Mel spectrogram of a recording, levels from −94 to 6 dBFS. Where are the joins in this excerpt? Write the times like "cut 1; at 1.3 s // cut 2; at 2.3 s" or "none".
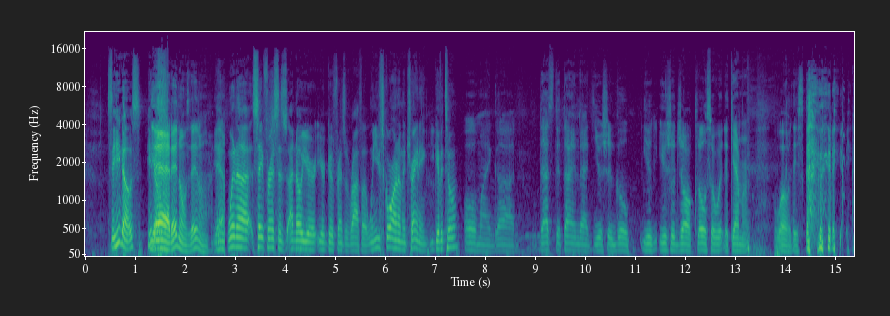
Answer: cut 1; at 2.8 s

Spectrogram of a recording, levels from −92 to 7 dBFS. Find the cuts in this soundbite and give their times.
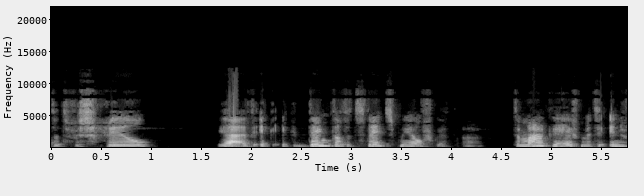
none

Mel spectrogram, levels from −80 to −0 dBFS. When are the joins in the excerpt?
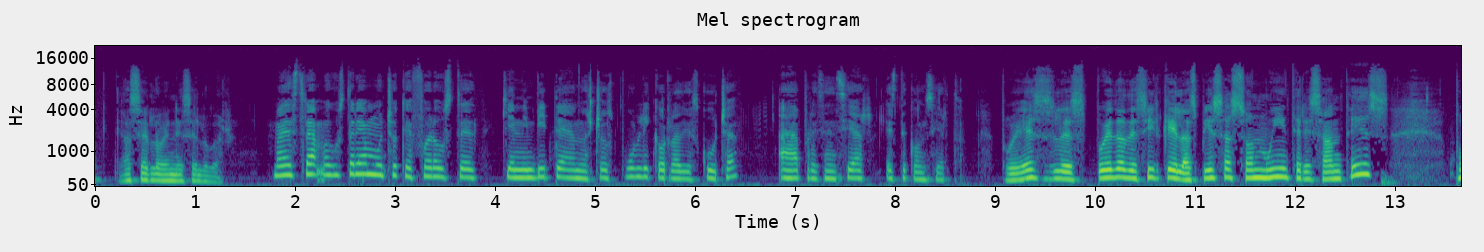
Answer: none

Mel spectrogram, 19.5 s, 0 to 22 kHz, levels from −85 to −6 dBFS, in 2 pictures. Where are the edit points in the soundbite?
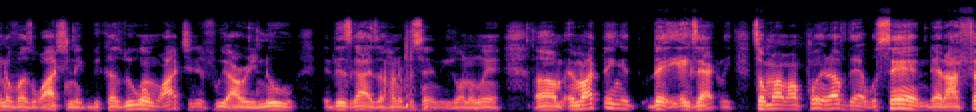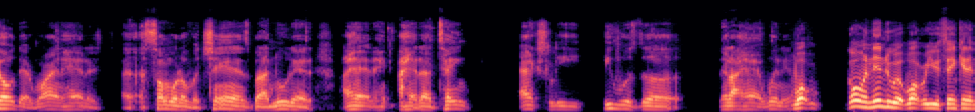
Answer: cut 1; at 15.7 s // cut 2; at 17.7 s

